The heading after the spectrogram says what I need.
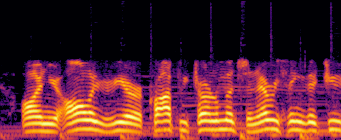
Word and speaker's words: crappie: he said crap yeah he said crappie he keeps calling it crappie you know yeah I love it whitey even out cuz I got friends and we've had arguments about how to pronounce that word you know and I and I'm folks you you've just won fans all over the mid-south whitey more you have because you've got it nailed down hey guys thank you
